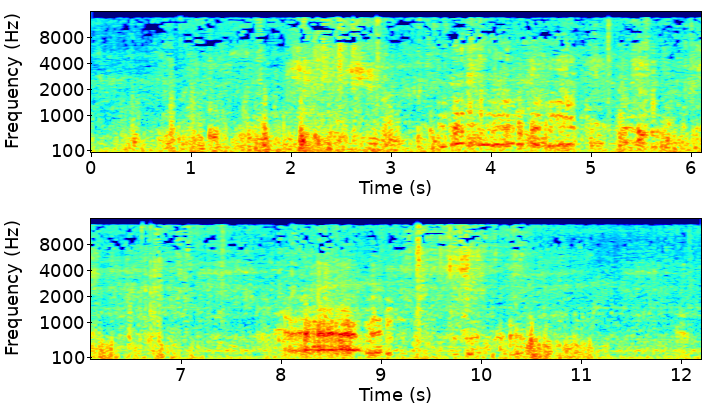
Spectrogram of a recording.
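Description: Growling from a lion grappling with a wildebeest, over scuffling noise. The growls come in two stretches, the louder one about eight seconds in.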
